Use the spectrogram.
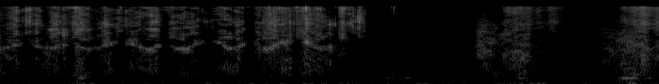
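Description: A pile of tiny hard Nerds sugar candies on a black surface is scooped, rubbed and sifted between fingers and palms by both hands. A dense, bright crunching and rattling of the grains runs steadily for nearly four seconds, then comes a brief near-quiet with faint ticks. Two shorter bursts of the same gritty rustle follow.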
